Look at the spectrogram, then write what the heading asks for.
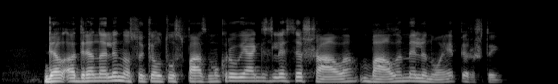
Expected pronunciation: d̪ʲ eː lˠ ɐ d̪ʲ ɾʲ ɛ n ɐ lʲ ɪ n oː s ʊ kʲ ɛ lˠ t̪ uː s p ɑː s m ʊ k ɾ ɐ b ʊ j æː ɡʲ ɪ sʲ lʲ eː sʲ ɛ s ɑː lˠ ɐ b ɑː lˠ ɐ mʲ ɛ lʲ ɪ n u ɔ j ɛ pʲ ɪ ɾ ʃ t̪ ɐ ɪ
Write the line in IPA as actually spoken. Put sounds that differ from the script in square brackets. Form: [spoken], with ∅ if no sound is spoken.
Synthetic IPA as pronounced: d̪ʲ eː lˠ ɐ d̪ʲ ɾʲ ɛ n ɐ lʲ ɪ n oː s ʊ kʲ ɛ lˠ t̪ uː s p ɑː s m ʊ k ɾ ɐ [∅] ʊ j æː ɡʲ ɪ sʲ lʲ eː sʲ ɛ [ʃ] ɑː lˠ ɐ b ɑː lˠ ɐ mʲ ɛ lʲ ɪ n u ɔ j ɛ pʲ ɪ ɾ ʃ t̪ ɐ ɪ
